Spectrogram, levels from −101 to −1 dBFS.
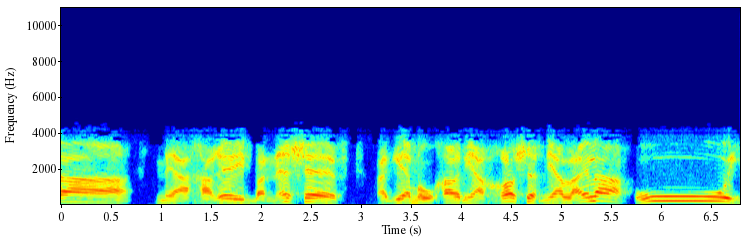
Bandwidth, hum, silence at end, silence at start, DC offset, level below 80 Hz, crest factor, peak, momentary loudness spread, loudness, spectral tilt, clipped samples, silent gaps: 4.4 kHz; none; 0 s; 0 s; under 0.1%; -70 dBFS; 16 dB; -10 dBFS; 7 LU; -26 LUFS; -9 dB/octave; under 0.1%; none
